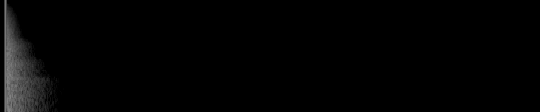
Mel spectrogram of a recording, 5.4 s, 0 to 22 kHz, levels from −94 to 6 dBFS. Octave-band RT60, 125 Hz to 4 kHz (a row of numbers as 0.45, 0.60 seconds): 0.65, 0.65, 0.65, 0.65, 0.50, 0.40 seconds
